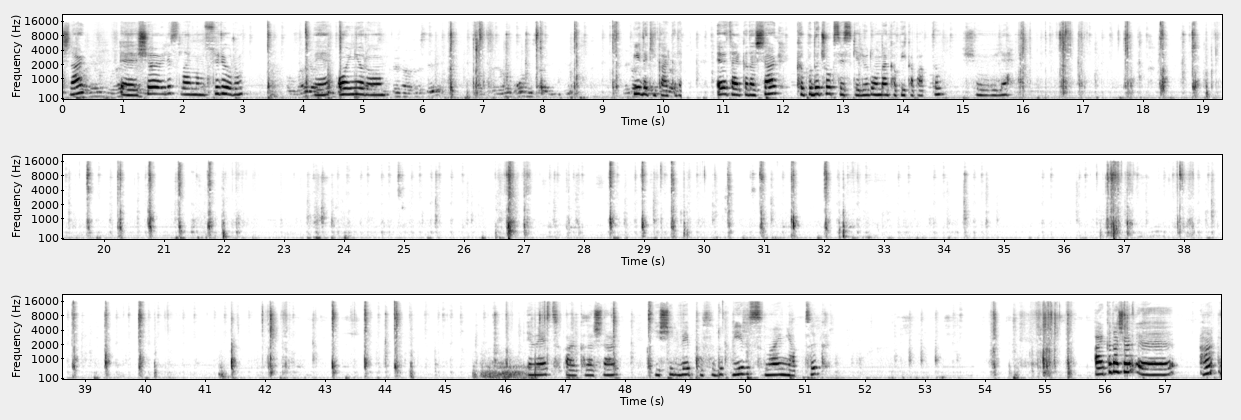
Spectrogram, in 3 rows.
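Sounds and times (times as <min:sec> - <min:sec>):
slime popping and crackling: 0:06.3 - 0:10.4, 0:15.4 - 0:22.5, 0:26.5 - 0:32.7, 0:36.3 - 0:50.4, 0:54.0 - 0:56.8.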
